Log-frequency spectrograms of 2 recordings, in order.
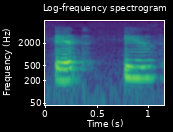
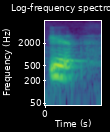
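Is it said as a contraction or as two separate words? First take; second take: separate words; contraction. First: The words are said separately and spread out. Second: The words are contracted into one syllable. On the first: The speaker calls it right. "You spread it out deliberately to emphasize the point" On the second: The speaker calls it wrong. "Not it's"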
